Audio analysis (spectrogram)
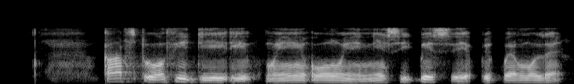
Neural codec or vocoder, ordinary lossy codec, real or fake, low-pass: codec, 16 kHz, 2 kbps, FunCodec, trained on LibriTTS, 25 frames a second; none; fake; 5.4 kHz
